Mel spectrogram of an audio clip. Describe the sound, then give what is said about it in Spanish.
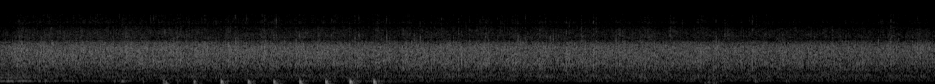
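An audience applauds steadily for several seconds for a man being honoured, a dense wash of clapping that stays fairly even throughout, with some stronger individual claps standing out near the beginning. “Un aplauso muy merecido.”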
